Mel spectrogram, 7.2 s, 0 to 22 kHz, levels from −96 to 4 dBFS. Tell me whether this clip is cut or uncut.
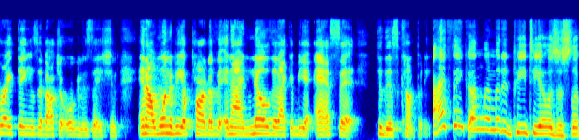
cut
